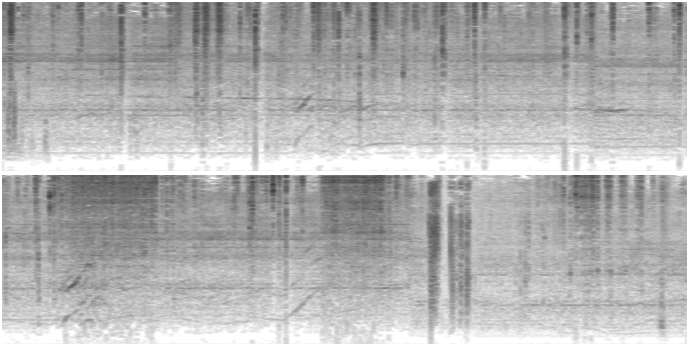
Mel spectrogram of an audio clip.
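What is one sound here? A ratchet wrench clicks as bolts are turned under a car.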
